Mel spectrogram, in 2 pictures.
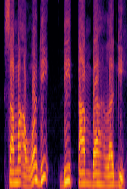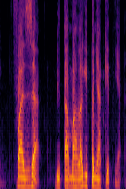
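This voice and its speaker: High-voiced male Quran teacher, patient. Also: unhurried, no echo, studio quality. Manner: patient, explanatory, addresses parents warmly as "Ayah Bunda"; frequent fillers and tag questions. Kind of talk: online class lesson.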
